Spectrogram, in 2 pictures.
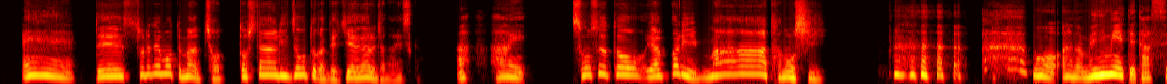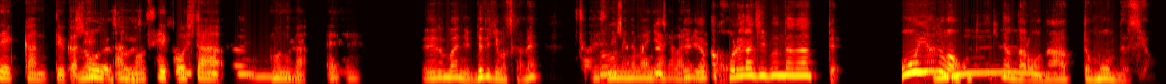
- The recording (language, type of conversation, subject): Japanese, podcast, 仕事で『これが自分だ』と感じる瞬間はありますか？
- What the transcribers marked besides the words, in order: laugh; chuckle; other background noise; unintelligible speech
